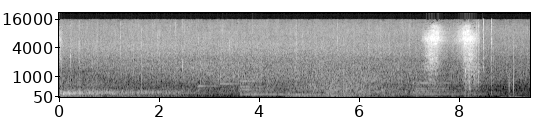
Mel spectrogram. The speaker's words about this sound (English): Can you believe this rain? Jeez.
